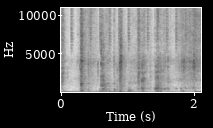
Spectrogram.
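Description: Cardboard shipping box being handled as its flaps are pushed aside and the contents shifted: a string of irregular taps, knocks and scrapes of cardboard.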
